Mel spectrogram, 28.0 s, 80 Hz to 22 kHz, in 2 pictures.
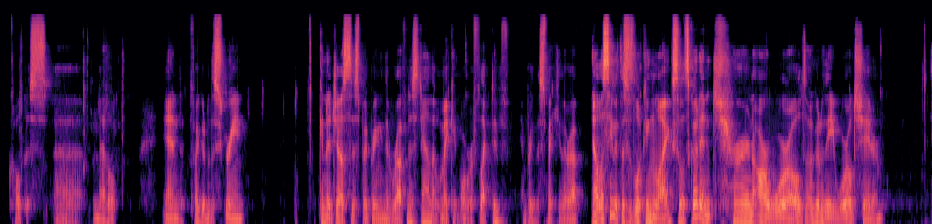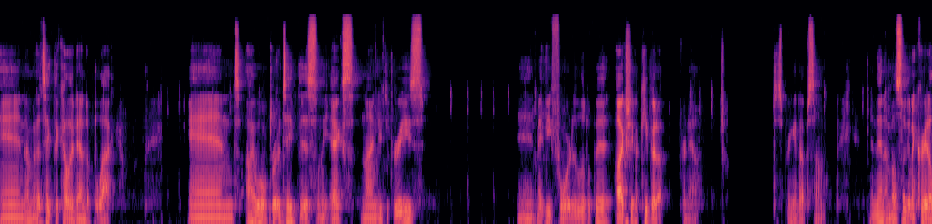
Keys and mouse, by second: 2.4 click, 3.0 click, 3.5 click, 4.1 click, 4.9-6.8 drag, 7.2 click, 8.6 click, 16.2 shift+middle click, 16.9 middle click, 17.5 middle click, 17.8 r, 20.3 click, 20.5 middle click, 20.7 click, 21.1 click, 21.6 click, 21.7 middle click, 22.1 r, 23.4 middle click, 23.8 middle click, 24.2 middle click, 24.6 g, 26.0 click, 26.5 shift+middle click, 27.2 shift+a.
